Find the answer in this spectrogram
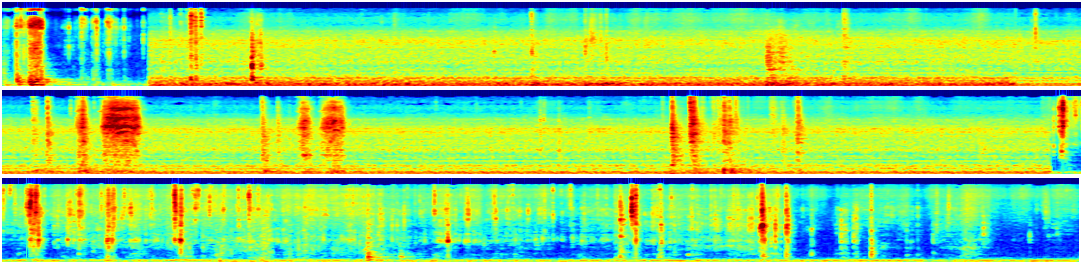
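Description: A small electric pump motor runs steadily with a low hum, starting about a second and a half in and cutting off suddenly about two-thirds of the way through. Light clicks and handling knocks follow.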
